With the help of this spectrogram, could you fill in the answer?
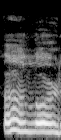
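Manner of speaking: real laughing dismay, loud and high; exasperated cry. Real, not acted. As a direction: cry out at the awful choice. Dreading a hard question.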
